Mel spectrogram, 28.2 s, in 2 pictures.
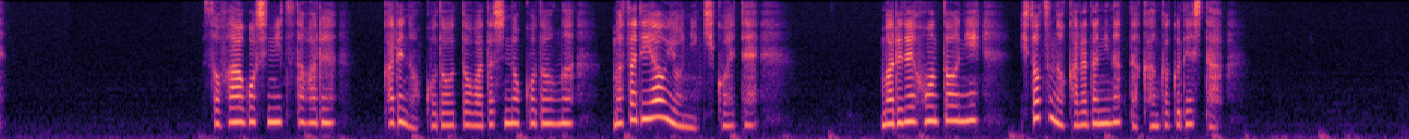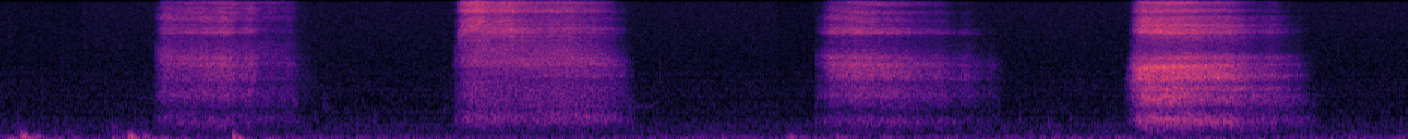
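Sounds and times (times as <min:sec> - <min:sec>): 
speech: 0:02.1 - 0:07.8, 0:08.8 - 0:12.4
quiet deep breathing: 0:05.7 - 0:06.1, 0:07.6 - 0:08.8, 0:09.8 - 0:10.2, 0:12.2 - 0:17.5, 0:18.6 - 0:20.8, 0:21.9 - 0:24.4, 0:25.2 - 0:27.5.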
